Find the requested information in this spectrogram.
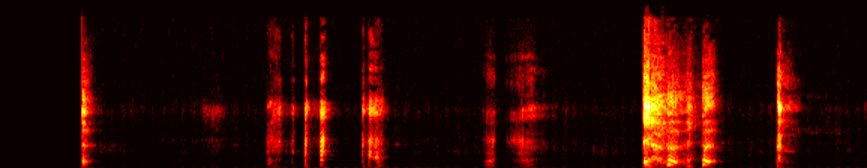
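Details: Several short dry coughs and throat-clearing sounds separated by pauses, over a steady low background hum; cough.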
